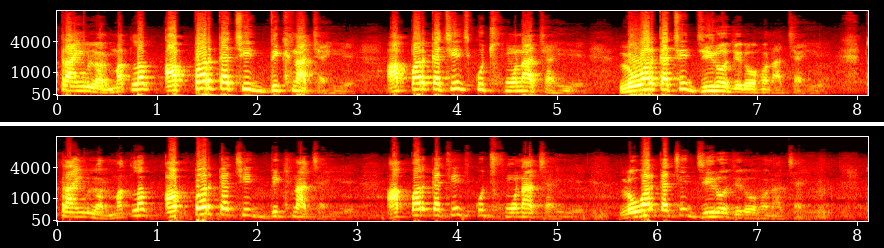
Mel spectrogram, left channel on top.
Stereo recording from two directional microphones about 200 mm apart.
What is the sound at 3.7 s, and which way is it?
Speech, 45° left (ahead or behind).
